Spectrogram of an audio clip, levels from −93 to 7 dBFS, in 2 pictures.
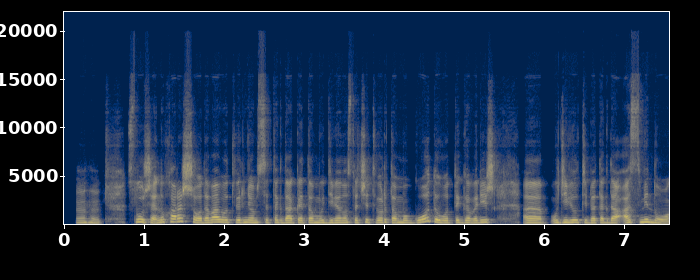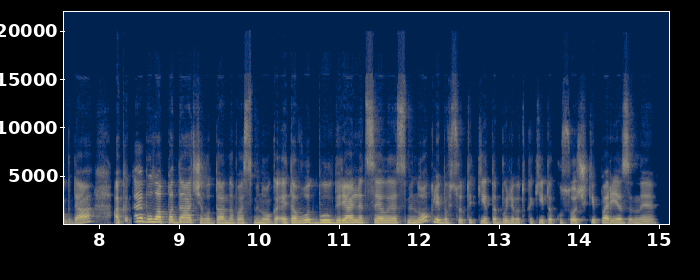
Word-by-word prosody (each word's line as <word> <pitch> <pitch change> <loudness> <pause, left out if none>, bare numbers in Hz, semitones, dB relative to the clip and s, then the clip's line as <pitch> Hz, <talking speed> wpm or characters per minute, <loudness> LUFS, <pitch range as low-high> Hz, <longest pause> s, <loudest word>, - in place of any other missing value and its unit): Мгм. 205 -4 -5 0.3
Слушай, 245 -7 +2
ну 245 +2 0
хорошо, 285 -5 +3
давай 240 +4 +5
вот 235 -1 0
вернёмся 225 -1 0
тогда 215 -2 +1
к 210 - -14
этому 210 +1 +1
94 215 +1 -1
году. 255 - +3
Вот 205 -1 -1
ты 215 - 0
говоришь, 215 +4 0 0.3
э, 200 -1 +2
удивил 225 +2 +1
тебя 220 -3 -1
тогда 200 0 +2
осьминог, 215 -7 +1
да. 275 - 0 0.2
А - - 0
какая 260 +11 0
была 275 -1 +5
подача 240 -4 0
вот 195 -1 -6
данного 190 -2 -2
осьминога? 185 -2 -4
Это 195 +2 +1
вот 235 +5 +1
был 225 +4 +3
д 205 -1 -1
реально 220 0 +4
целый 210 -1 +1
осьминог 210 +6 -2
либо 225 -7 +1
всё-таки 220 +1 -7
это 195 0 -3
были 200 +2 -4
вот 175 -2 -7
какие-то 180 0 -6
кусочки 170 +2 -4
порезанные? 180 -5 -2
215 Hz, 170 wpm, -23 LUFS, 195-230 Hz, 0.3 s, давай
